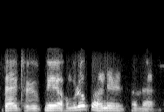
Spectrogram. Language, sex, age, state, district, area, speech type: Maithili, male, 60+, Bihar, Madhubani, urban, conversation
